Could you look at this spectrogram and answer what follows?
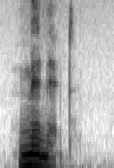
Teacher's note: Minute is a noun. It is a unit of time. The stress is on the first part of the word.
